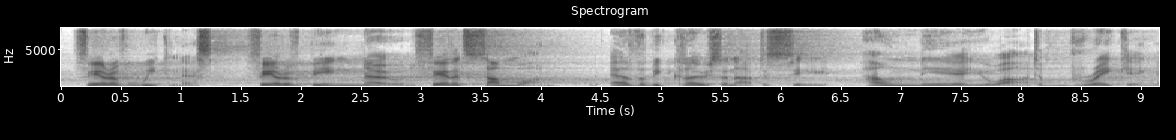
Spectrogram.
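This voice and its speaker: Man acting a deep, slow, menacing sorcerer professor. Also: slight background noise, exaggerated voice. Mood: intrigued, ominous. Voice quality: low, creaky. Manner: deliberate, condescending, silky, teasing, formal diction. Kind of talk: slow dark fantasy ASMR roleplay acting. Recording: long cavernous reverb.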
